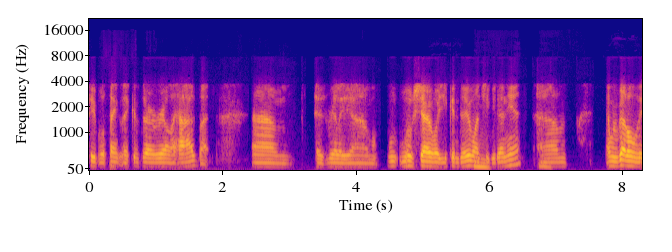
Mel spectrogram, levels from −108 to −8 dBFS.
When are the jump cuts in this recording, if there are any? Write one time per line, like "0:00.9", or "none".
none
